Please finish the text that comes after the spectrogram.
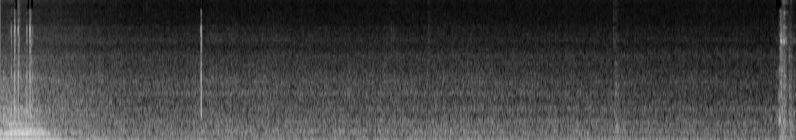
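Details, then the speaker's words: VW Beetle with IRS rear suspension after replacing the inner and outer rear wheel bearings, heard while driving: a smooth, even road rumble with no growl, hum or whirr. Normal, quiet wheel bearings, much quieter than before. "and what a difference and it's so quiet I cannot believe I know except for except for that man it's never rolled this quiet before ever"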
